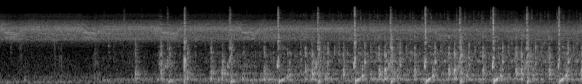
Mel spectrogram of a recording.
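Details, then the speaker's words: Lister throttle-fed single-flywheel engine from about 1920–1930, with carburetor, magneto and governor, idle set very low. A sharp regular knock about 1.5 a second rides over hiss. Worn rod bearing knock; the block is also cracked with water getting into the oil. "it you can hear the rod there a it but [Music] [Music] d now good all right guys well that's the end of today's uh Moto Monday that was our liser I mean besides the rod knock and in need a paint it actually is a good running motor"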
